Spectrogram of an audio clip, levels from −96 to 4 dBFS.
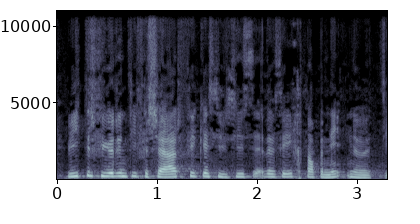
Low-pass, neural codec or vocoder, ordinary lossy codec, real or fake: none; vocoder, 22.05 kHz, 80 mel bands, Vocos; none; fake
